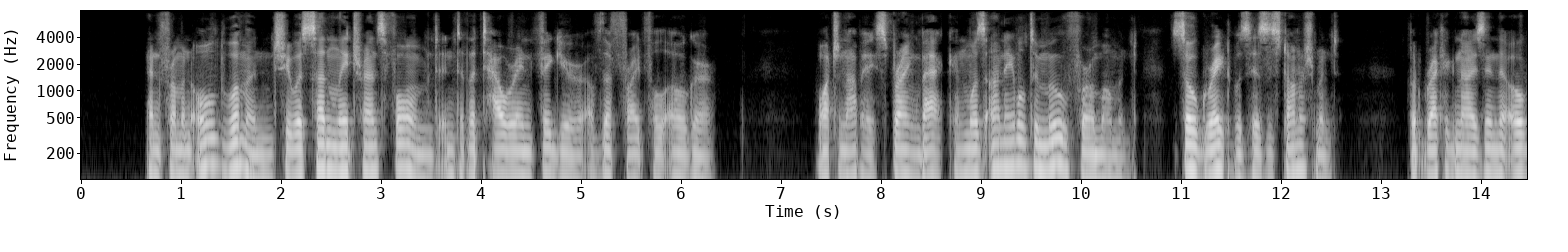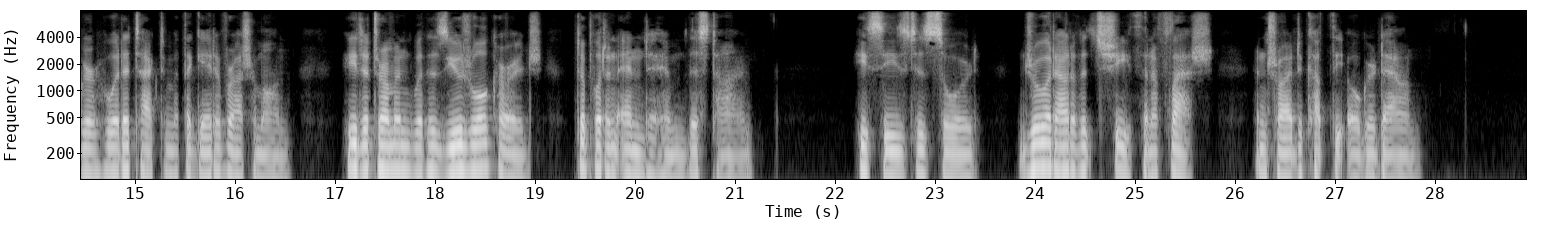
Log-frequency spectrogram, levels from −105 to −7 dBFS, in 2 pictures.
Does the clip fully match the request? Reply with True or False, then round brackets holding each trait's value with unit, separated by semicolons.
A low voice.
True (105 Hz)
